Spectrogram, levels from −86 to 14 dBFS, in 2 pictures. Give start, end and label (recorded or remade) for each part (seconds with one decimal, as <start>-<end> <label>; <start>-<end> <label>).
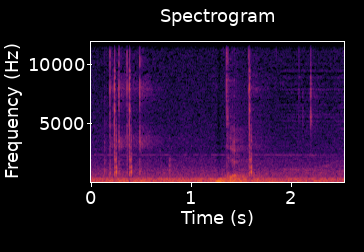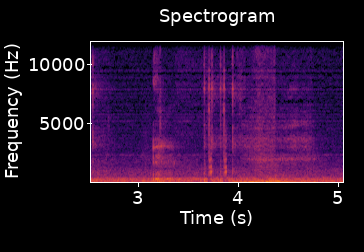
0.0-1.9 recorded; 1.9-5.1 remade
